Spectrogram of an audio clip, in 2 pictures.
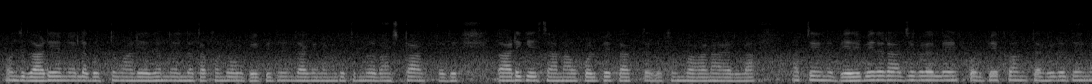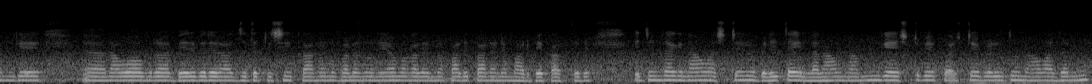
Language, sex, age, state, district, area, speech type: Kannada, female, 30-45, Karnataka, Shimoga, rural, spontaneous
